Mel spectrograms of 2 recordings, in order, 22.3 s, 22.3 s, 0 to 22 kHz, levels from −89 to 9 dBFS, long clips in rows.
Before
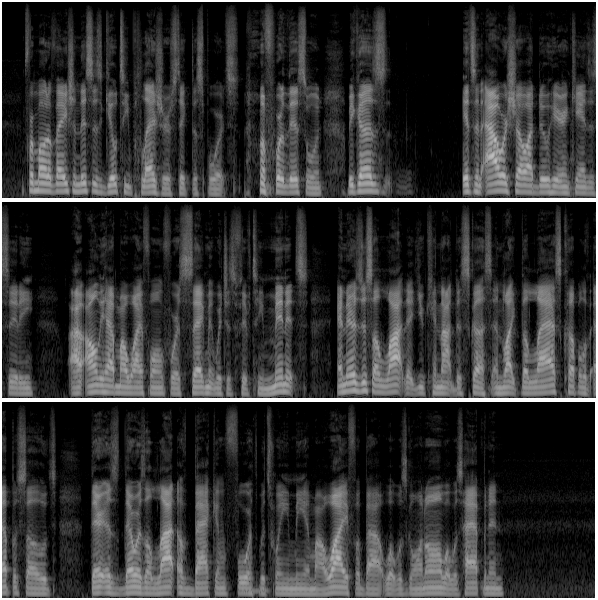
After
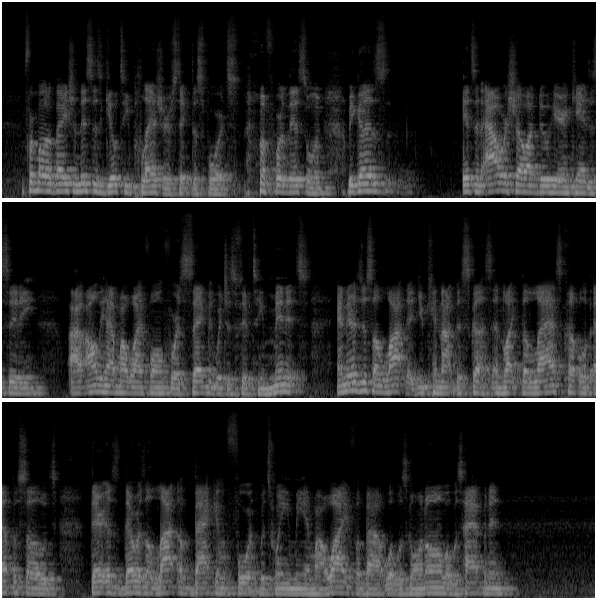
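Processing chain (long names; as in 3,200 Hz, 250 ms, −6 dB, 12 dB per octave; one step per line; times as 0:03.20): convolution reverb, pre-delay 6 ms, DRR 3.5 dB
downward compressor 3 to 1, threshold −36 dBFS, peak gain reduction 17 dB
low-pass filter 1,300 Hz 6 dB per octave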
